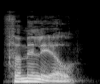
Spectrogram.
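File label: "familial", English, British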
